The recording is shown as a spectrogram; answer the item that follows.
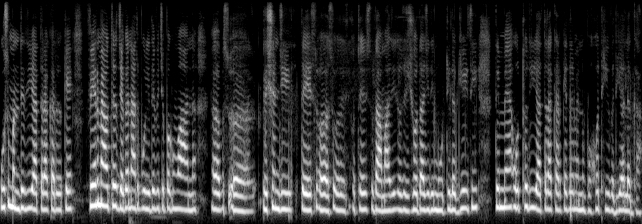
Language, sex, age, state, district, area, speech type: Punjabi, female, 45-60, Punjab, Amritsar, urban, spontaneous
